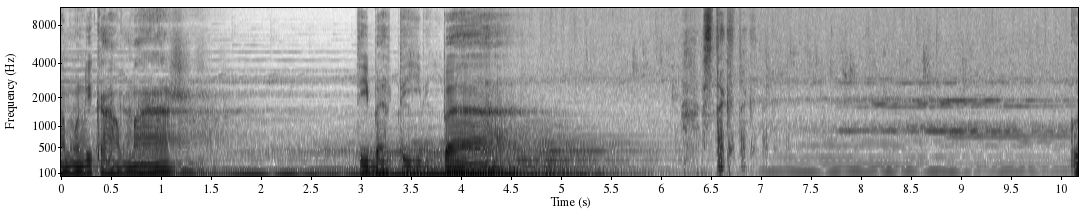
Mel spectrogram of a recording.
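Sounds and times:
speech: 0.0 - 1.4, 3.0 - 5.0, 6.4 - 6.7
shower running in a bathroom: 4.0 - 10.1.

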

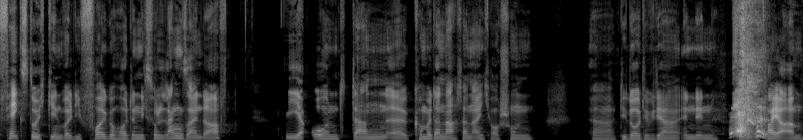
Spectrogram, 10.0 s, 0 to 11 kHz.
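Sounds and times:
speech: 0.1 - 2.9, 3.6 - 6.7, 7.4 - 10.0
loud sharp sneeze: 9.1 - 9.7.

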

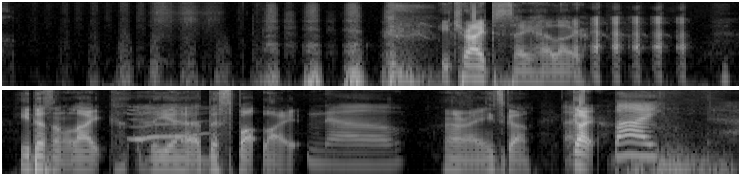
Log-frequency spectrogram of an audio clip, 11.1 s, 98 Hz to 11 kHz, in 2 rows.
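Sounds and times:
dog panting close to the microphone: 0.3 - 2.9
speech: 3.3 - 4.6, 5.6 - 10.7.

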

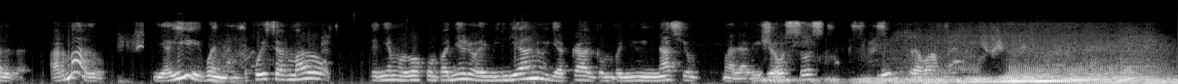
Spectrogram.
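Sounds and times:
speech: 0.0 - 10.6
car engine droning as the car passes by: 7.5 - 11.7.

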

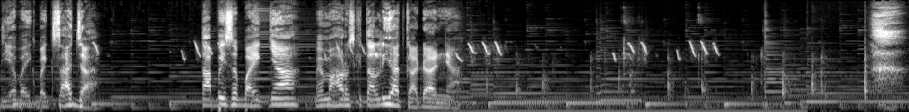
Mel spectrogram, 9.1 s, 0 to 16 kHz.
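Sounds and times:
speech: 0.0 - 1.1, 2.0 - 4.8
pet sooty-headed bulbul singing from a tree: 1.7 - 8.4.

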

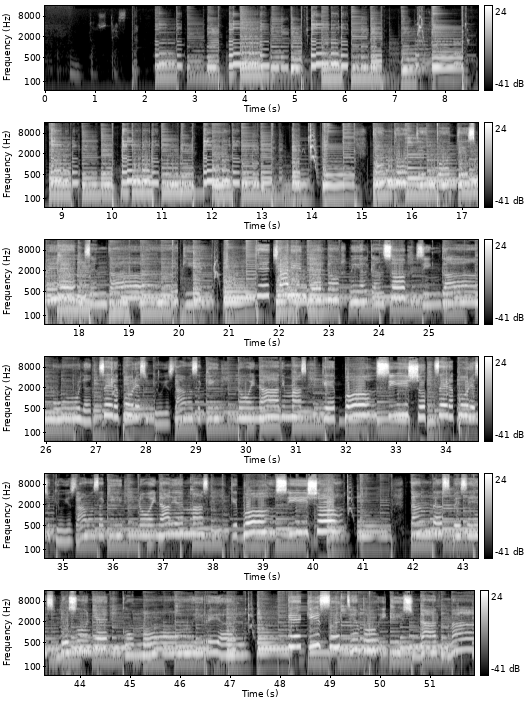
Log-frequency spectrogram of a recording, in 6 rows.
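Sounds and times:
live band guitars: 1.7 - 51.8
vocalist singing with a live band: 14.8 - 40.8, 42.0 - 51.8.

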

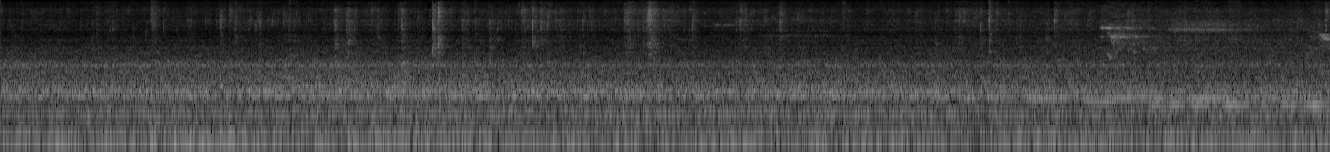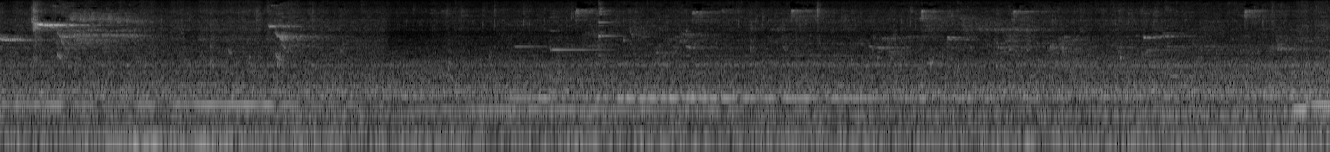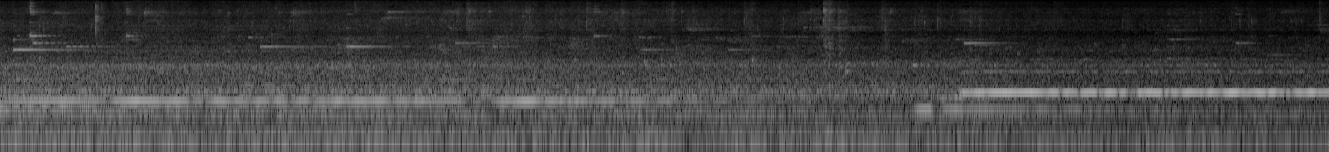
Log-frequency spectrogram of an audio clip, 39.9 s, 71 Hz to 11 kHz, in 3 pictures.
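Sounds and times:
wind rushing through leaves: 0.0 - 39.8.

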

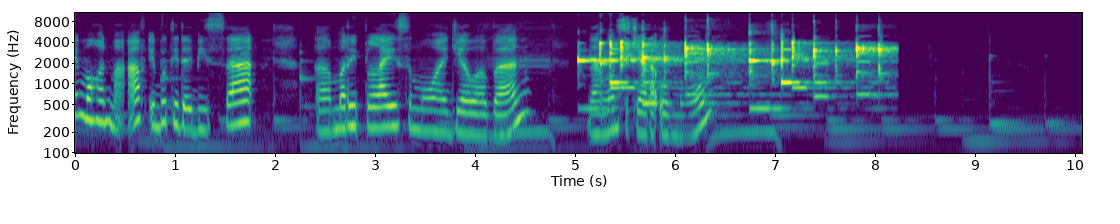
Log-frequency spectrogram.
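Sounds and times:
speech: 0.1 - 6.6
incoming call phone ringtone with bright electronic synth melody: 4.6 - 8.3.

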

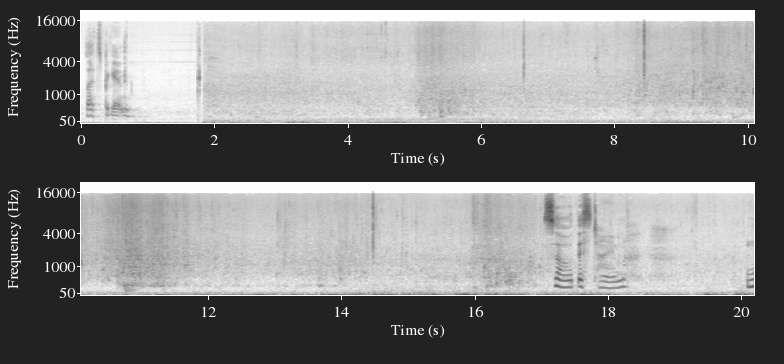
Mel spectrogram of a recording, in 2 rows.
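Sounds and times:
speech: 0.1 - 0.9, 17.2 - 18.5
ocean surf waves breaking on the shore: 1.9 - 17.1.

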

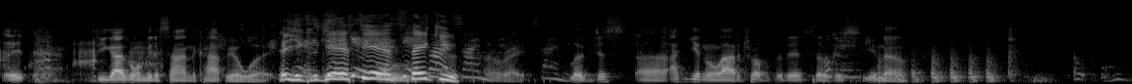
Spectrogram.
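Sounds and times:
laughter: 0.0 - 5.3
speech: 0.0 - 9.8
knocking on a door: 8.2 - 10.5.

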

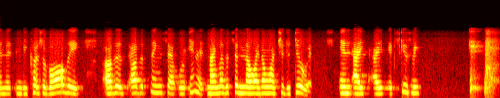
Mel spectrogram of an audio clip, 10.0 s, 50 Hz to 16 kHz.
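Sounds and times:
speech: 0.0 - 8.5, 9.4 - 9.9
person sneezing: 9.4 - 10.0.

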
